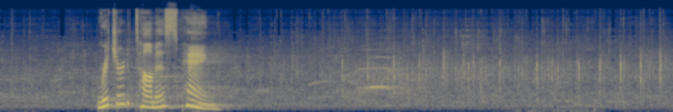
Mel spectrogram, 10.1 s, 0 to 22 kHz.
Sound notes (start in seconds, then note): 3.6 applause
